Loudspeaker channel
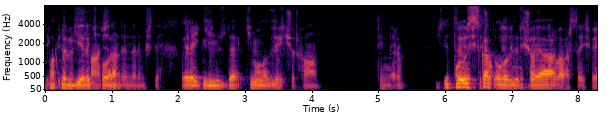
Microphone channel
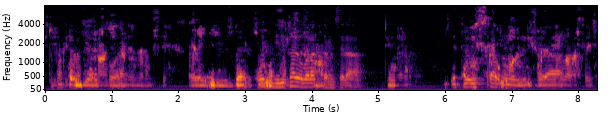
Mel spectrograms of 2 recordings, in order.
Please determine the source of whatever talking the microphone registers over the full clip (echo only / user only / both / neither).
both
